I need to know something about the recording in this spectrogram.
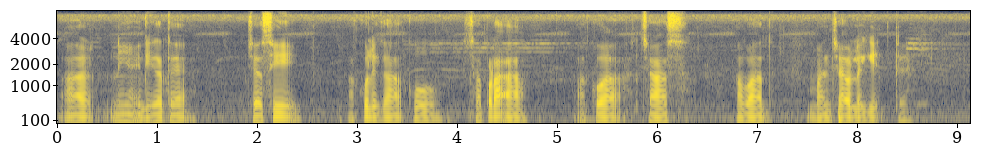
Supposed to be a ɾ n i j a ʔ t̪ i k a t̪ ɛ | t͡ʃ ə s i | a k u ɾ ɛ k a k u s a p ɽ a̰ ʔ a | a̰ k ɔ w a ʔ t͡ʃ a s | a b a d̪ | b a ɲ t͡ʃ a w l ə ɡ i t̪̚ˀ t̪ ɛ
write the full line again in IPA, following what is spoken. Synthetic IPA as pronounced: a ɾ n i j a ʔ d̪ i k a t̪ ɛ | t͡ʃ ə s i | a k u l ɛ k a k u s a p ɽ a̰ ʔ a | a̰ k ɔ w a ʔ t͡ʃ a s | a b a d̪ | b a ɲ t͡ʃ a w l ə ɡ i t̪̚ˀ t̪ ɛ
